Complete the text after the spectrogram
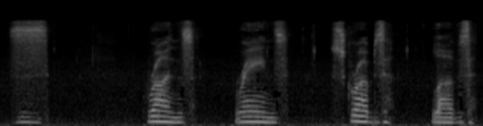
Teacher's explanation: are all pronounced they are spelled with the final s but they are pronounced as if it's a z it's a voice pronunciation which means the vocal cords vibrate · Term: final z sound, final Z sound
